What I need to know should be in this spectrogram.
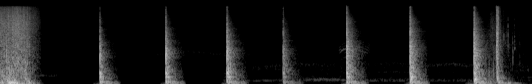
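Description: A hammer knocks on wood at a steady pace.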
